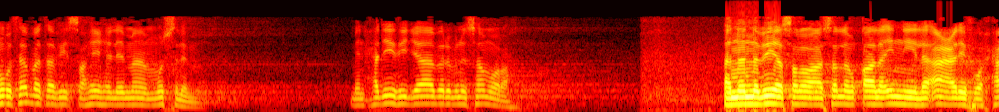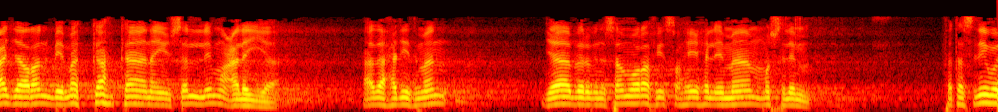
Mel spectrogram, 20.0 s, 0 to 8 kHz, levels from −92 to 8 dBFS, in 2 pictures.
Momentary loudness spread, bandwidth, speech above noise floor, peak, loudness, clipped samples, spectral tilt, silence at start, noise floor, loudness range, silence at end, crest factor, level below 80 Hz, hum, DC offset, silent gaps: 17 LU; 8 kHz; 39 dB; 0 dBFS; -16 LUFS; 0.4%; -7.5 dB/octave; 0 s; -54 dBFS; 14 LU; 0 s; 18 dB; -48 dBFS; none; under 0.1%; none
